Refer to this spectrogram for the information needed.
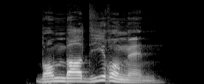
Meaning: plural of Bombardierung
- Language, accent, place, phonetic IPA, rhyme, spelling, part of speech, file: German, Germany, Berlin, [bɔmbaʁˈdiːʁʊŋən], -iːʁʊŋən, Bombardierungen, noun, De-Bombardierungen.ogg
